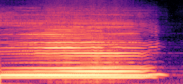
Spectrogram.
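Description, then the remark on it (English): A person imitates a mosquito's buzz with one loud, steady, nasal voiced drone at a fairly low pitch. It holds for about a second and a half, then cuts off. “Does anyone want to imitate what a mosquito is?”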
